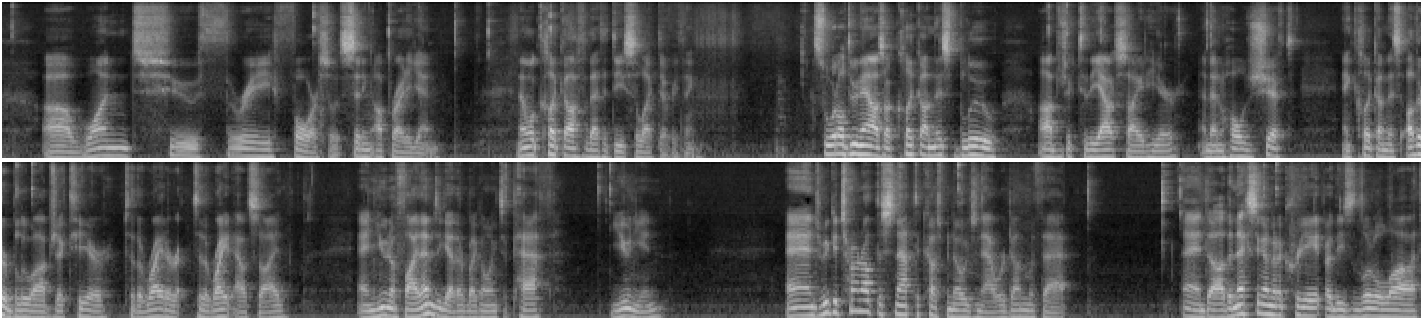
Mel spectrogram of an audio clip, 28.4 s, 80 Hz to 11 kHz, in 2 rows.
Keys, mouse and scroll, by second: 0.1-3.5 drag, 3.7 ctrl+click, 4.7 click, 5.6 click, 10.6 click, 14.5 click, 19.3 click, 20.3 click, 23.3 click, 25.1-26.3 drag, 27.0 click.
